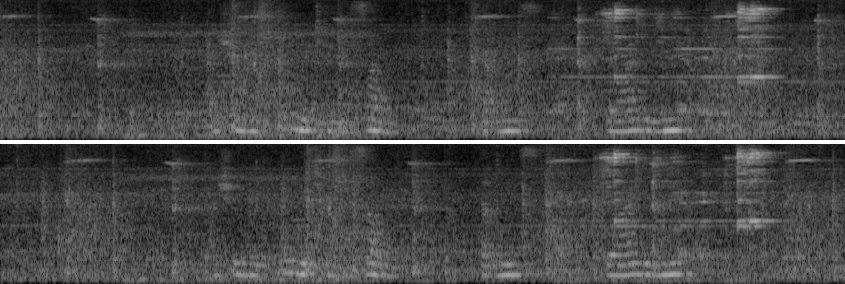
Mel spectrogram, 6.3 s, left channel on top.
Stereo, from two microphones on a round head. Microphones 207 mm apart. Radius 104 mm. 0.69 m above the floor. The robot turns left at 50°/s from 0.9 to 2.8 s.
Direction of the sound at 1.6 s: 30° right.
